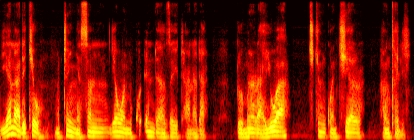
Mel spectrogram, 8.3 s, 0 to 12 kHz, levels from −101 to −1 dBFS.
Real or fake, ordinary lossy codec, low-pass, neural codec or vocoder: fake; none; none; codec, 24 kHz, 6 kbps, HILCodec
